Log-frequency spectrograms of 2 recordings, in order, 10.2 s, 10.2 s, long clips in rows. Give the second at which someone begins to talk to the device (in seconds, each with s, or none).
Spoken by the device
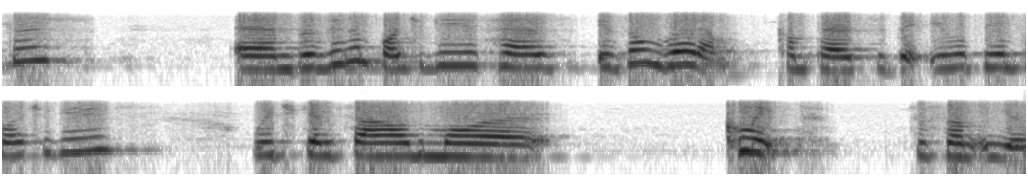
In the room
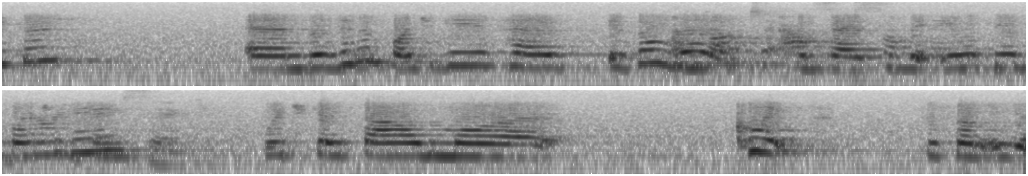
3.4 s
